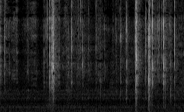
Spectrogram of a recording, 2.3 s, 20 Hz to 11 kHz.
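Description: Plastic parts of an MFT 42-SolarHalo transforming robot figure clicking faintly as it is handled: one click under a second in, then two close together near the end.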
